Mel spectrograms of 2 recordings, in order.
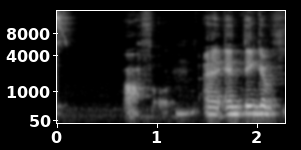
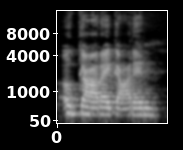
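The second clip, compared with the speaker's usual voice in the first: ordinary delivery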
